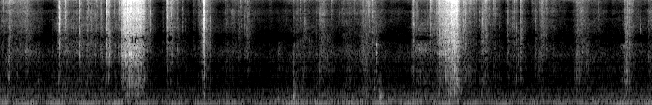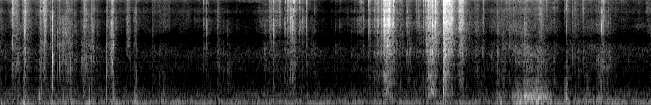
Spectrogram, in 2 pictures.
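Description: Wound-dressing supplies being handled: packaging and gauze crinkling and tearing in short bursts over scattered small rustles and clicks. The loudest bursts come about two seconds in, around the middle, and near the end.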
